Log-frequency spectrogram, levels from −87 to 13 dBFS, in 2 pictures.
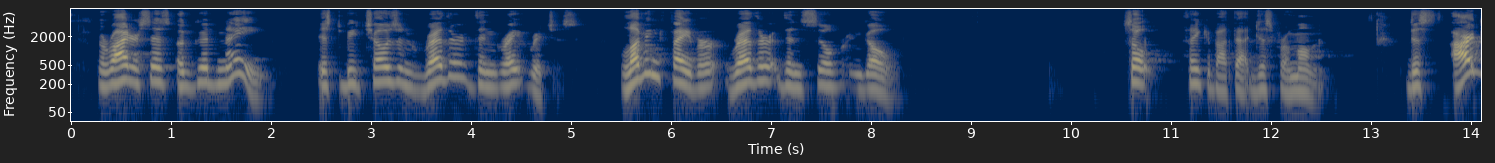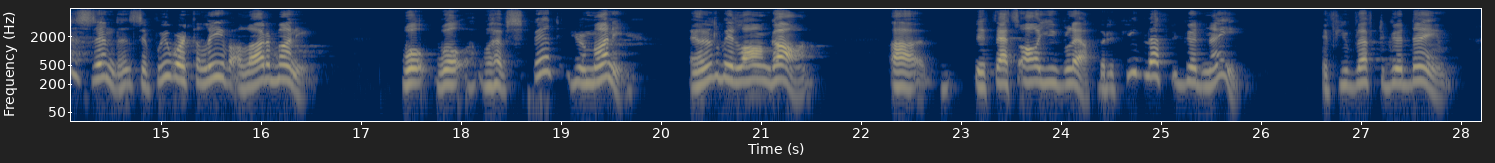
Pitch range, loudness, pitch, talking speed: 180-235 Hz, -26 LUFS, 210 Hz, 155 wpm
